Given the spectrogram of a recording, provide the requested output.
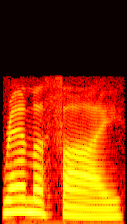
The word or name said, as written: ramify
